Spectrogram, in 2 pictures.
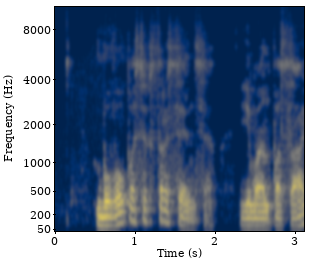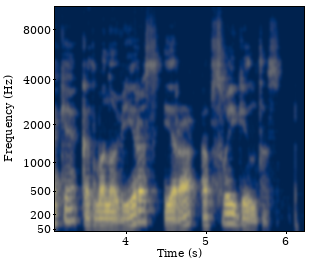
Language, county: Lithuanian, Kaunas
